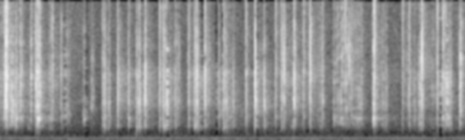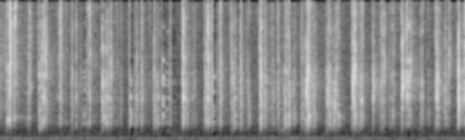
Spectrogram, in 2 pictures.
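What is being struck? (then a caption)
Small plastic lotion bottle and cap. Long nails tap rapidly on a small Aveeno plastic lotion bottle, striking both its body and its mint plastic cap. The result is a quick, uneven stream of sharp, bright clicks that stop instantly, over a faint, steady low hum.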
